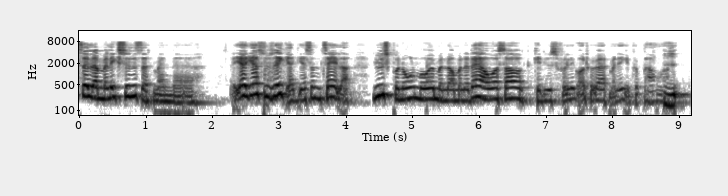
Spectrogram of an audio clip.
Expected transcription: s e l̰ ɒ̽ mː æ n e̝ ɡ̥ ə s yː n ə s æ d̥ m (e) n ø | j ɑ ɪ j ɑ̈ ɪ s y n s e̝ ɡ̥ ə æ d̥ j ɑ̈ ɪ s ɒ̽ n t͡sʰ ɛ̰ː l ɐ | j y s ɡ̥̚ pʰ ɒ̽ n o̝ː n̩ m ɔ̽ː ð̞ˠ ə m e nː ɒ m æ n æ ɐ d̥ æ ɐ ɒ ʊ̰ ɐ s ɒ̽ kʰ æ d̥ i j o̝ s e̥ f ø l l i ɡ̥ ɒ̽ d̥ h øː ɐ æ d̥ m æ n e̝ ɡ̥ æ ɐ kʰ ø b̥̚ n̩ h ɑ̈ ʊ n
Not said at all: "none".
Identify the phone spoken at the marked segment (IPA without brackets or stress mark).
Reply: æ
